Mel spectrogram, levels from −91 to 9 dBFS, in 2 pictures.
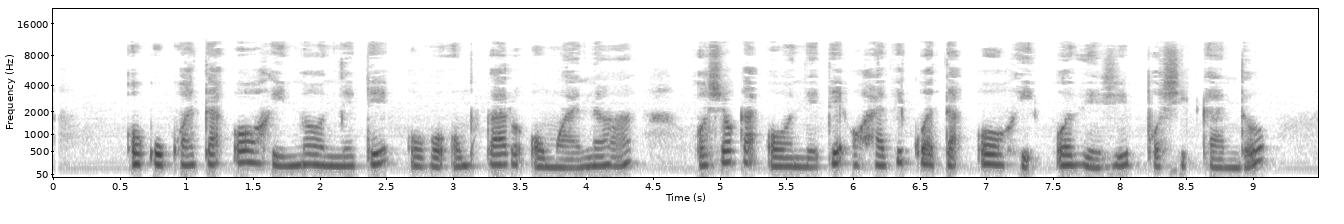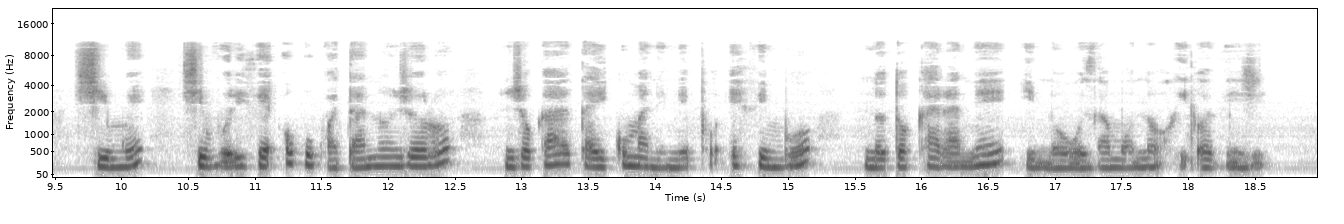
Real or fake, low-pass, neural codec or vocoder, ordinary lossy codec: fake; 10.8 kHz; vocoder, 48 kHz, 128 mel bands, Vocos; AAC, 48 kbps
